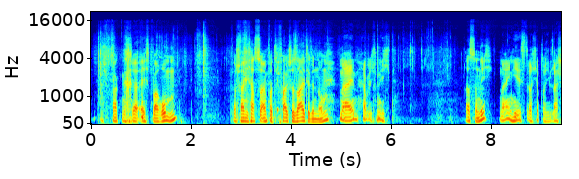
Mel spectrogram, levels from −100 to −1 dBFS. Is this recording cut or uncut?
uncut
